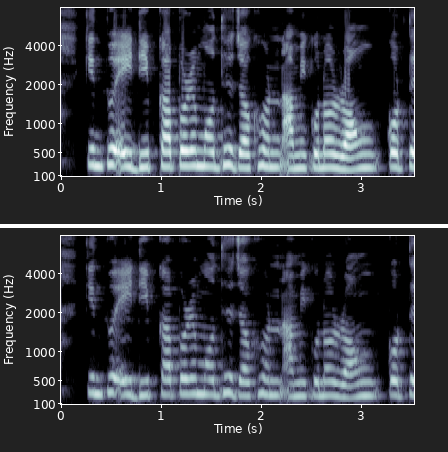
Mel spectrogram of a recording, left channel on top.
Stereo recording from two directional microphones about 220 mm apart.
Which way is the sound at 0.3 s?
20° left (ahead or behind).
